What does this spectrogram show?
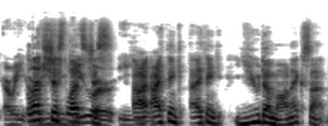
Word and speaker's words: eudaemonic: So if you asked for the phonetic pronunciation, I would say eudaimonic. But it is pronounced eudaimonic. So dumbmonic, even though it is spelled daemonic.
